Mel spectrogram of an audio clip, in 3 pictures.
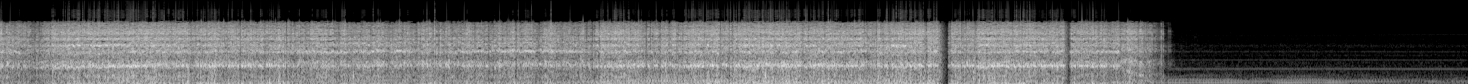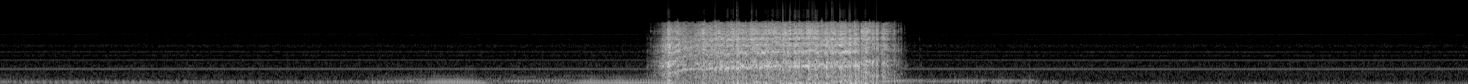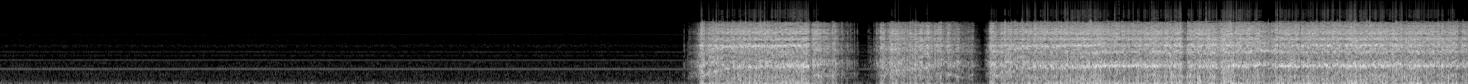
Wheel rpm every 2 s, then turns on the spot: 210, 230, 230, 230, 230, 190, 0, 0, 0, 0, 70, 130, 0, 0, 0, 0, 0, 0, 120, 110, 230, 230.
none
